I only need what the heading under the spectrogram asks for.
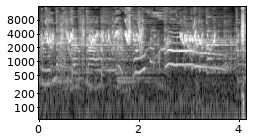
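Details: Happy pet budgerigar chirping: bursts of high, scratchy warbling chatter and short squeaks, with steady tonal music playing underneath.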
